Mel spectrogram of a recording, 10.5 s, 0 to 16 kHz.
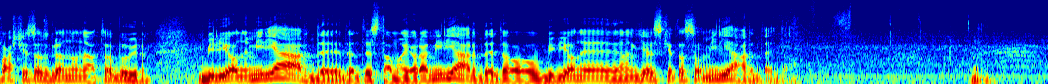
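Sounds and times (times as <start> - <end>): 
speech: 0.0 - 8.1, 9.7 - 10.0
steady low electrical hum: 0.0 - 10.4
cat meowing at a closed door: 9.7 - 10.4.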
